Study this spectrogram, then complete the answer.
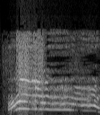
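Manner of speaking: high loud shriek to scare chickens; scary bat shriek. Retold or imitated. Husband running at the chickens, shrieking. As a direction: screech like a giant bat. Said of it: "bat going".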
